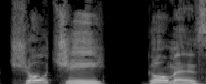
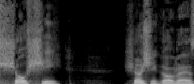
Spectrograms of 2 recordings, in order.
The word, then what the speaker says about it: Xochitl Gomez: Xochitl Gomez, I think that's how you say her name. There's a TL at the end, but I think it's silent. I think it's Xochitl Gomez, America Chavez, Rachel McAdams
